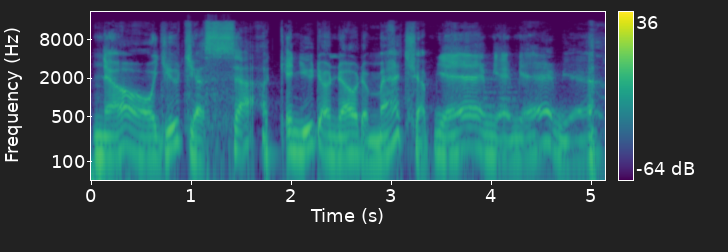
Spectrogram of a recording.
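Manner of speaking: dismissive, brushing-off know-it-all tone. Mocking League players after talking about matchups: impression of a Lee main. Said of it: "That's my impression of a Lee main".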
